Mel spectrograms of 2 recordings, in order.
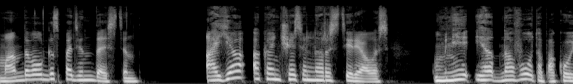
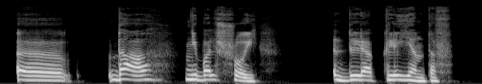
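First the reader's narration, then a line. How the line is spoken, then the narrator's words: Uncertain. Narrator (Russian): неуверенно подтвердила я, поскольку сама еще была не в курсе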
